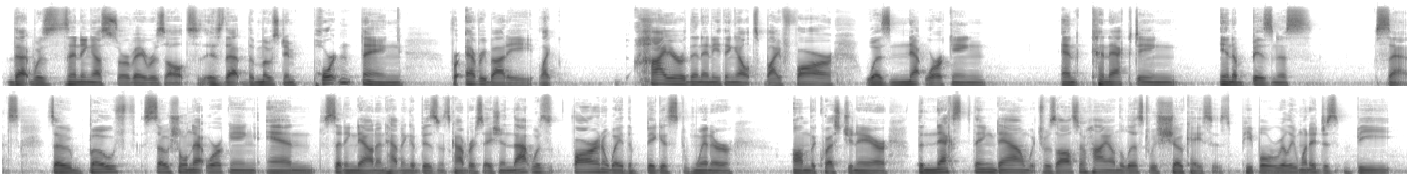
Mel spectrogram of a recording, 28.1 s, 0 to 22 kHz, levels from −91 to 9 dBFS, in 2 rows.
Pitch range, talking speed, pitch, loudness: 95-115 Hz, 150 wpm, 105 Hz, -26 LUFS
